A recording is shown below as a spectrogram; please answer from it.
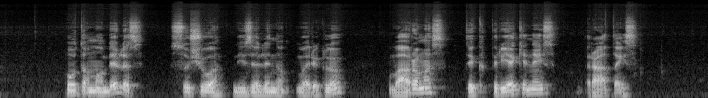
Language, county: Lithuanian, Alytus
